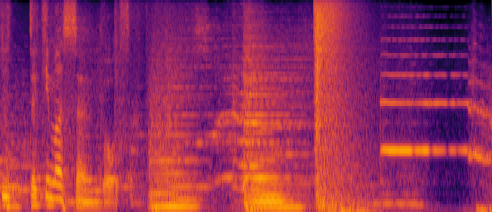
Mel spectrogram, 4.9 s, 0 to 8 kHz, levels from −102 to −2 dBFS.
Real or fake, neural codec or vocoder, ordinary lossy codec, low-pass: fake; codec, 16 kHz, 0.5 kbps, X-Codec, HuBERT features, trained on balanced general audio; none; none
